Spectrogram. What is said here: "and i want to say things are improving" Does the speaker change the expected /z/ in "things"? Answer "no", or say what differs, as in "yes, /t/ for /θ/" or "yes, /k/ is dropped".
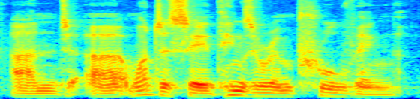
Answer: no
